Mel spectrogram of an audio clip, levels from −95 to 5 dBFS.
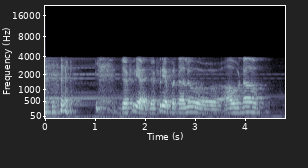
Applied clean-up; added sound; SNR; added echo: none; Crash cymbal; 20 dB; none.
